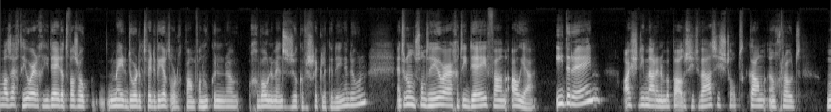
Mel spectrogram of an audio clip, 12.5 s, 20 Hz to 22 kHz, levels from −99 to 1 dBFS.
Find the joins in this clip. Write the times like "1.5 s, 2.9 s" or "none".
none

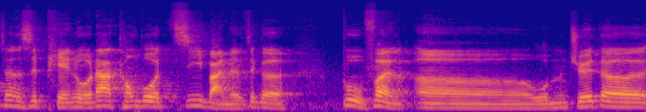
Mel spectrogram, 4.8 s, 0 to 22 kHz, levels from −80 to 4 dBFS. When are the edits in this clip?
none

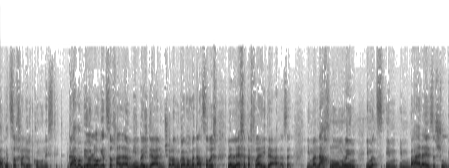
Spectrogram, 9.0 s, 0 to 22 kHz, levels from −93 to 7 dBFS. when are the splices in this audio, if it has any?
none

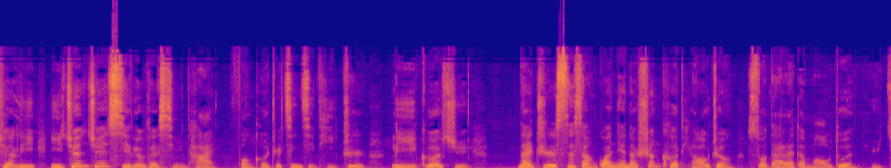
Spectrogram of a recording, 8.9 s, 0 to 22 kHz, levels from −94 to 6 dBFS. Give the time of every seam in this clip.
3.8 s

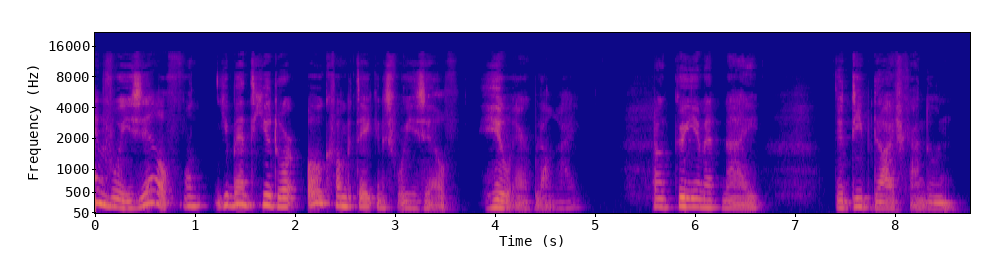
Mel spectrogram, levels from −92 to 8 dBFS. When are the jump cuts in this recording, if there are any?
5.6 s

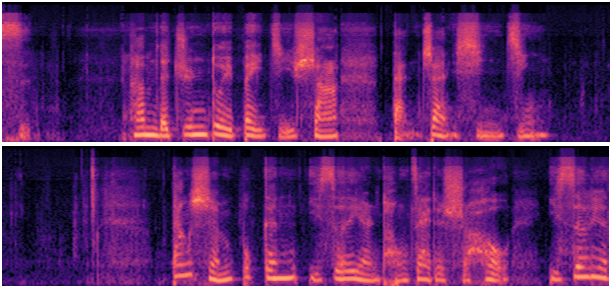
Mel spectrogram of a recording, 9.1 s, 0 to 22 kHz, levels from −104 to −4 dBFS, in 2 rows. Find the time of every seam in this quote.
2.8 s

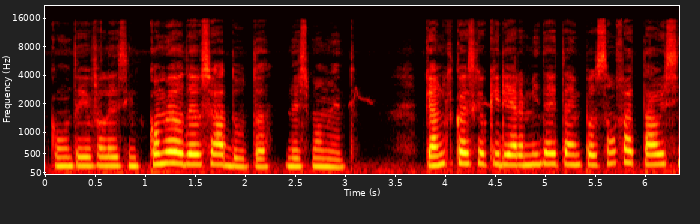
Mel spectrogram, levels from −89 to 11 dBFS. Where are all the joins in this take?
0.9 s

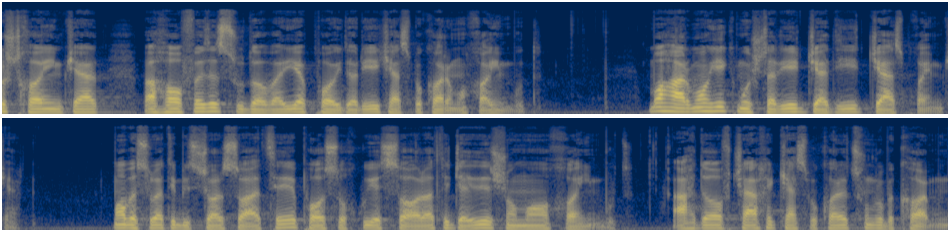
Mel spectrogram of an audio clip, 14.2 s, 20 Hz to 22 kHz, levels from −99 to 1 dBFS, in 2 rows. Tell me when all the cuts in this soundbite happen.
12.0 s

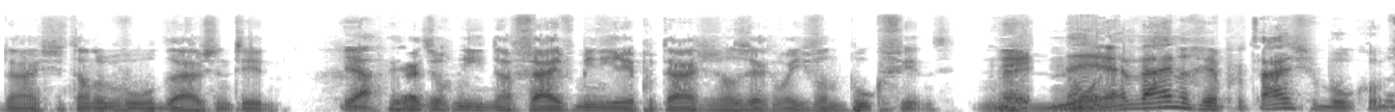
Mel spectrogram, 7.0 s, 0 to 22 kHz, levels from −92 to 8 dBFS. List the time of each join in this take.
5.1 s

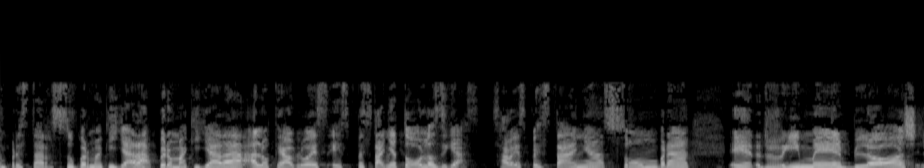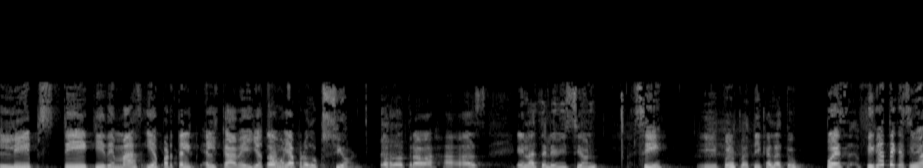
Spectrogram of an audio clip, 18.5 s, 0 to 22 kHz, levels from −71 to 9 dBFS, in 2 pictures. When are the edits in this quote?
13.0 s

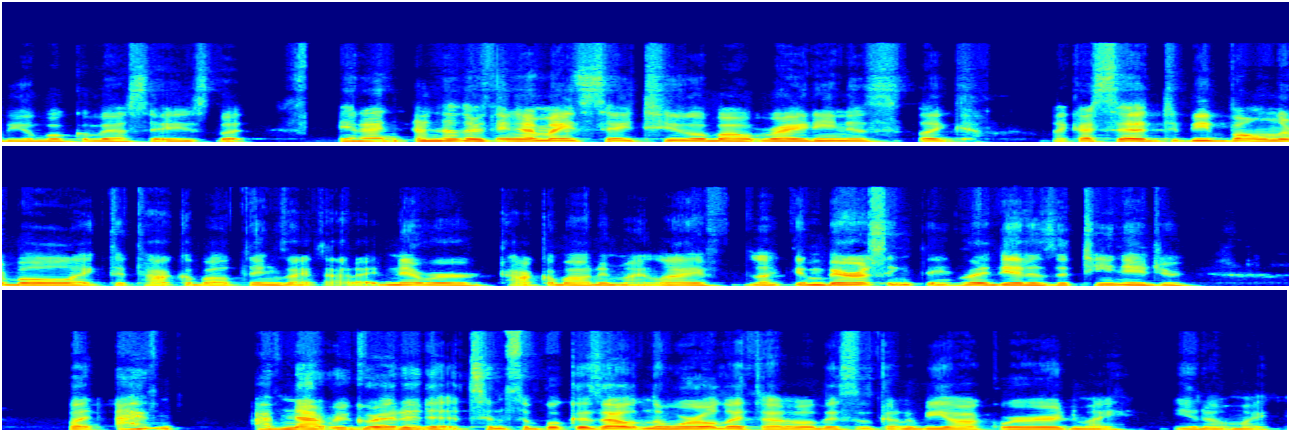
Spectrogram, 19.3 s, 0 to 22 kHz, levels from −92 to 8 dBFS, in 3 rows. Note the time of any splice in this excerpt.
none

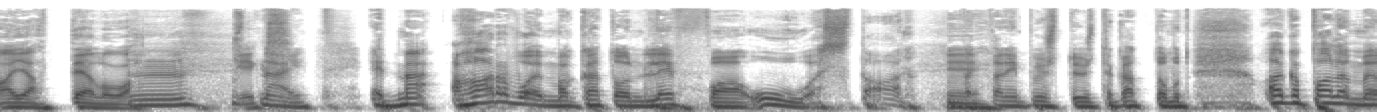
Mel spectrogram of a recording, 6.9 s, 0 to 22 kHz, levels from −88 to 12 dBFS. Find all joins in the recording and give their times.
1.2 s, 4.7 s

